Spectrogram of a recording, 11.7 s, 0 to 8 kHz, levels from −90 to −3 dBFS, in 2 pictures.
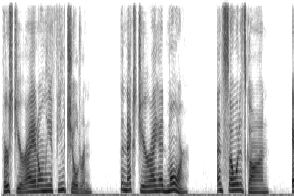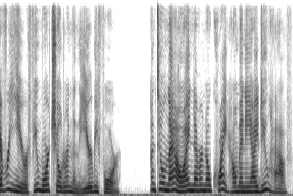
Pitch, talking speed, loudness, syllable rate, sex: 210 Hz, 200 wpm, -17 LUFS, 5.4 syllables/s, female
